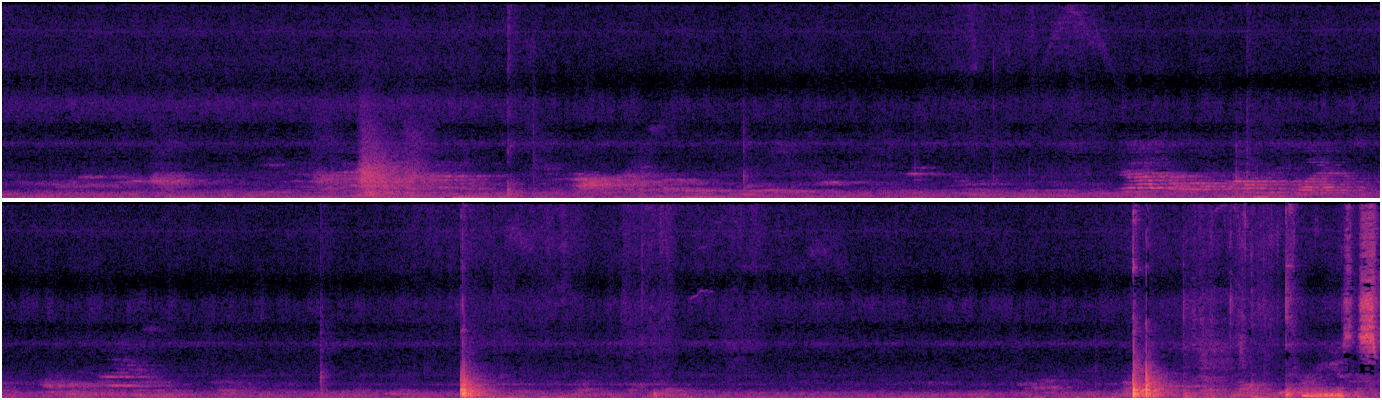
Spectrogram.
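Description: A pointed metal clay tool scrapes faintly along the edge of a damp clay sculpture as it is carved. Two sharp knocks on the worktable come in the second half, the louder one near the end.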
